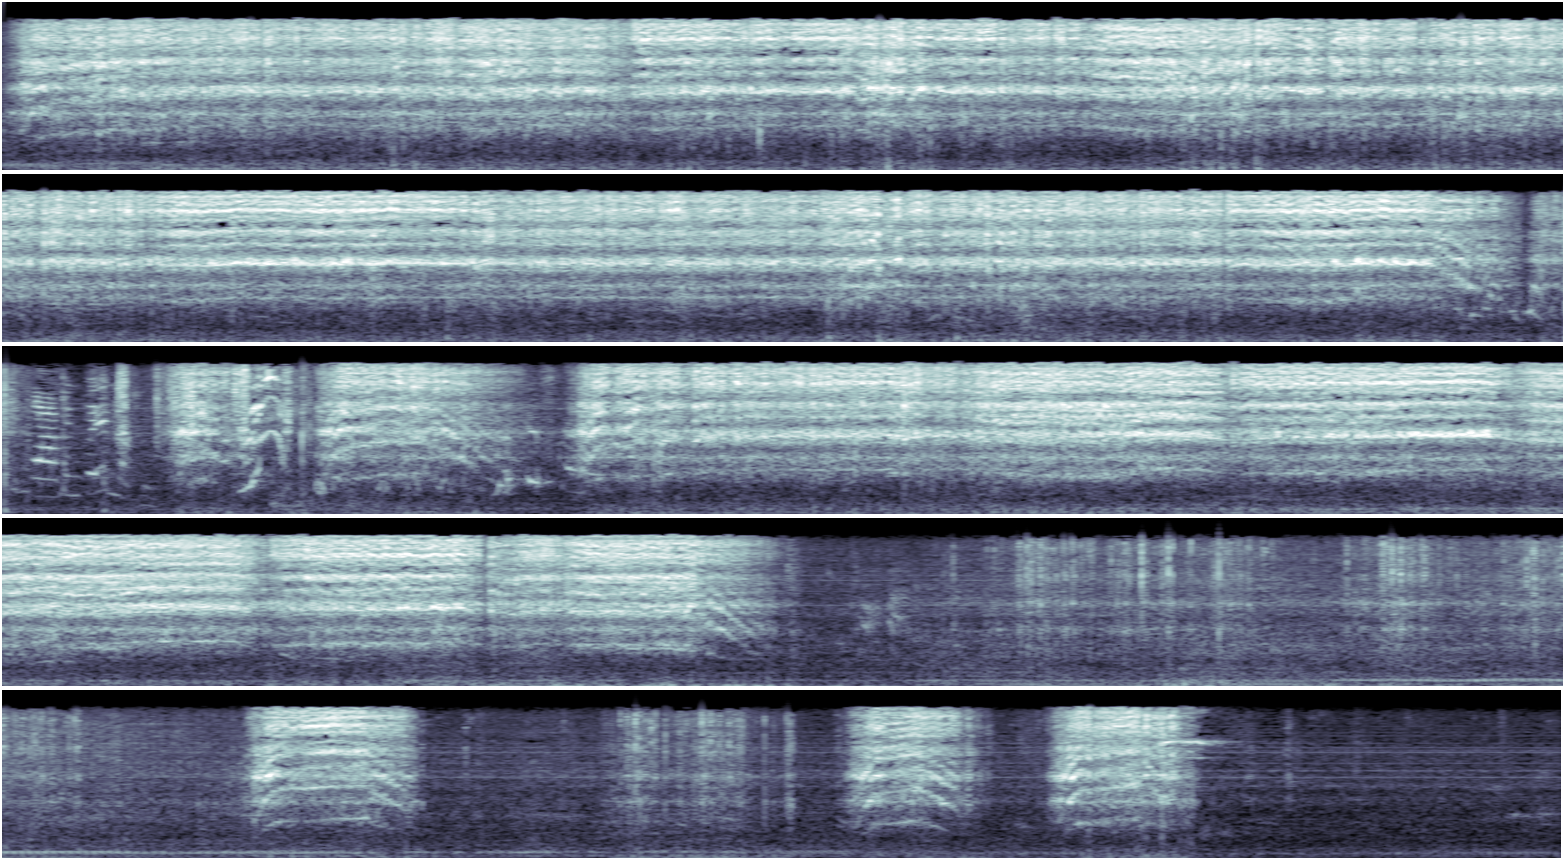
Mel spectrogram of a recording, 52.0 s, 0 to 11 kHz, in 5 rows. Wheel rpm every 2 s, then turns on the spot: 160, 230, 230, 230, 230, 230, 230, 230, 230, 220, 40, 80, 120, 230, 220, 220, 220, 200, 20, 30, 20, 50, 30, 40, 80, 0.
36-42 44-46 48-50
